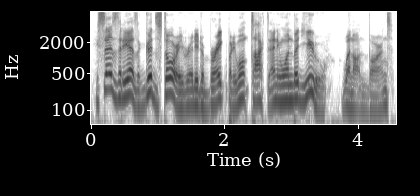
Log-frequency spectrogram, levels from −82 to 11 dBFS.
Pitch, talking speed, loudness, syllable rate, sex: 145 Hz, 290 wpm, -19 LUFS, 6.4 syllables/s, male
